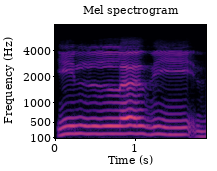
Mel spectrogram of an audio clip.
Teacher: Zi di hujung lidah.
